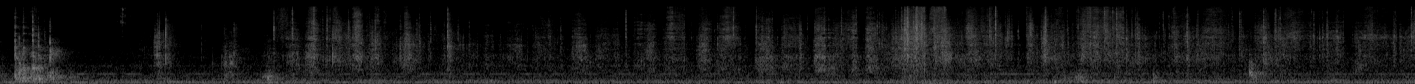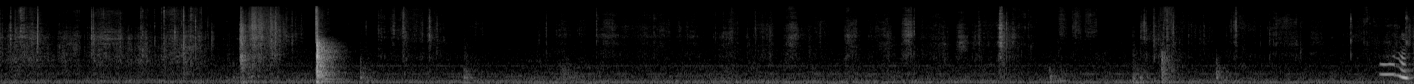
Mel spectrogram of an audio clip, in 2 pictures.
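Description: Scissors cutting through thin tracing paper: a run of irregular snips and paper rustles. A single sharp knock about seventeen seconds in is the loudest sound.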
